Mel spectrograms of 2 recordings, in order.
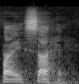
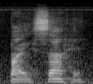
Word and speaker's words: paisaje: Okay, so this word is paisaje. How many syllables do you hear? Paisaje. You should hear 3 because this is one of them. Paisa and he.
